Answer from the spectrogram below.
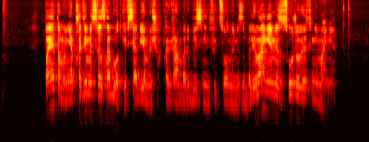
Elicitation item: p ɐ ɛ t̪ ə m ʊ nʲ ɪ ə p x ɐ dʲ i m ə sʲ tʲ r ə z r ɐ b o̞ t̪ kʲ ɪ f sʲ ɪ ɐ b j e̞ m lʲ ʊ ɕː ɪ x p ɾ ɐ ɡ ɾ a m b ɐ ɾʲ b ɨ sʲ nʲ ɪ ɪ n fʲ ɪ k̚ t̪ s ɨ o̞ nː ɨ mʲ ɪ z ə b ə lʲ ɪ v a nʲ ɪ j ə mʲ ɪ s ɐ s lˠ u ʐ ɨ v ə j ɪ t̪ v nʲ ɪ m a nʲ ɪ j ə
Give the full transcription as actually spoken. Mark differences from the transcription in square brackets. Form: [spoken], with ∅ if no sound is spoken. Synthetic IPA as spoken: p ɐ ɛ t̪ ə m ʊ nʲ ɪ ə p x ɐ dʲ i m ə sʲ tʲ r ə z r ɐ b o̞ t̪ kʲ ɪ f sʲ ɪ ɐ b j e̞ m lʲ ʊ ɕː ɪ x p ɾ ɐ ɡ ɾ a m b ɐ ɾʲ b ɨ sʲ nʲ ɪ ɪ n fʲ ɪ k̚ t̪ s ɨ o̞ nː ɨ mʲ ɪ z ə b ə lʲ ɪ v a nʲ ɪ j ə mʲ ɪ [z] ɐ s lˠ u ʐ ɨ v ə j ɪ t̪ v nʲ ɪ m a nʲ ɪ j ə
